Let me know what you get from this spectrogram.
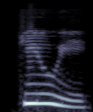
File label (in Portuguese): "kiwi", portugues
